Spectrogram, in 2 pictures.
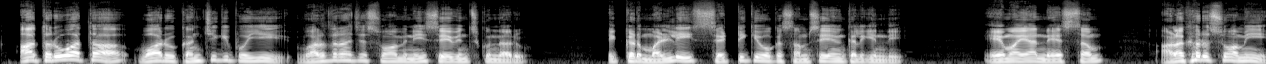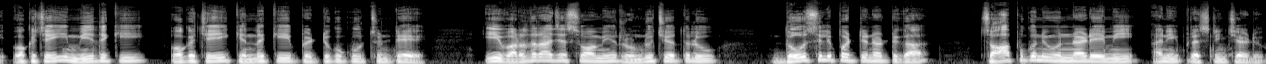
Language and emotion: Telugu, neutral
